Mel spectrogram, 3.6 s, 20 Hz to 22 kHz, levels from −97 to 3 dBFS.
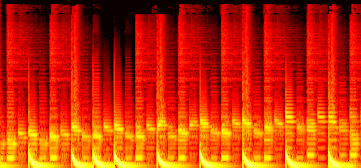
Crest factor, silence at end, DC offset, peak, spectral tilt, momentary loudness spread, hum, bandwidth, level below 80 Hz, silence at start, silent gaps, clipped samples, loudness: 16 dB; 0 s; under 0.1%; -2 dBFS; -7.5 dB/octave; 3 LU; none; 19.5 kHz; -22 dBFS; 0 s; none; under 0.1%; -19 LUFS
